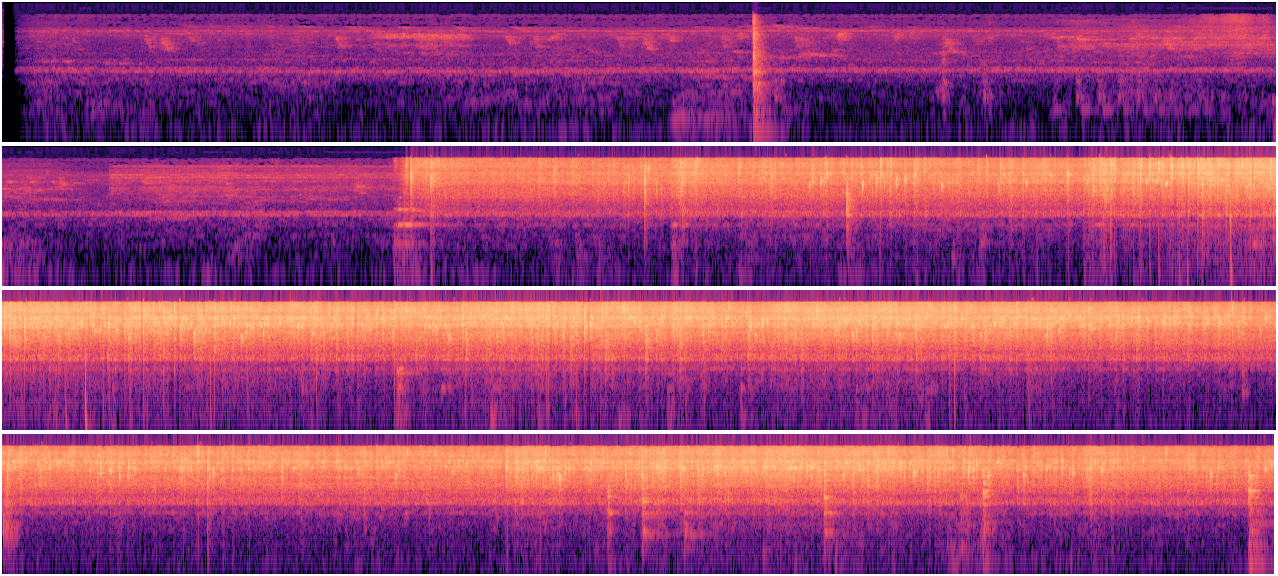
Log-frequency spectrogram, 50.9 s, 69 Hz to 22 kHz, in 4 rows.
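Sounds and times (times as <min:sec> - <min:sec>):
food sizzling in a pan: 0:13.8 - 0:50.9.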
